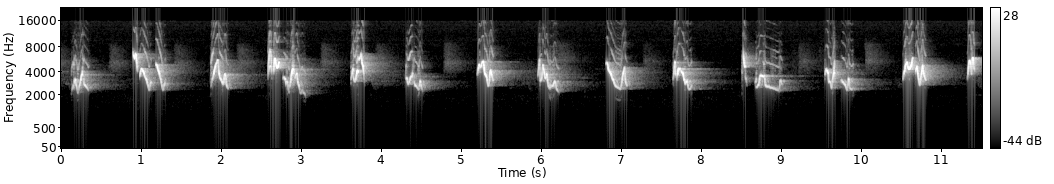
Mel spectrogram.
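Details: Red-eyed vireo singing short, slurred whistled phrases, each under half a second, in the upper treble, delivered roughly once a second with brief pauses between, every phrase slightly different in shape.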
